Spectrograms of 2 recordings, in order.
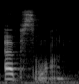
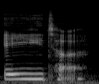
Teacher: The P cuts off the E sound very quickly.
